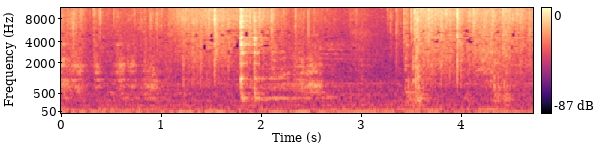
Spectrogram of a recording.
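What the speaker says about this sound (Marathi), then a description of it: "आता यावर आपण तेल घालूया आणि हळूच आता ह्याची आपण बाजू पलटून घेऊ" Yedani, a rice pancake, sizzles steadily in oil in a pan as it is flipped, with a few sharp scraping clatters from the turner standing out above the constant frying hiss.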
